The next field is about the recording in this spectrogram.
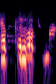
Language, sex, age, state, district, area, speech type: Hindi, female, 60+, Uttar Pradesh, Prayagraj, urban, conversation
